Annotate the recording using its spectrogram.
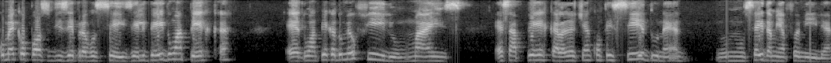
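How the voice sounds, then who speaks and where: A woman talks at a fairly high pitch with ordinary pitch variation. Her pace is moderate. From Brazil. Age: 60s. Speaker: activist. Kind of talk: interview. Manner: halting.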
